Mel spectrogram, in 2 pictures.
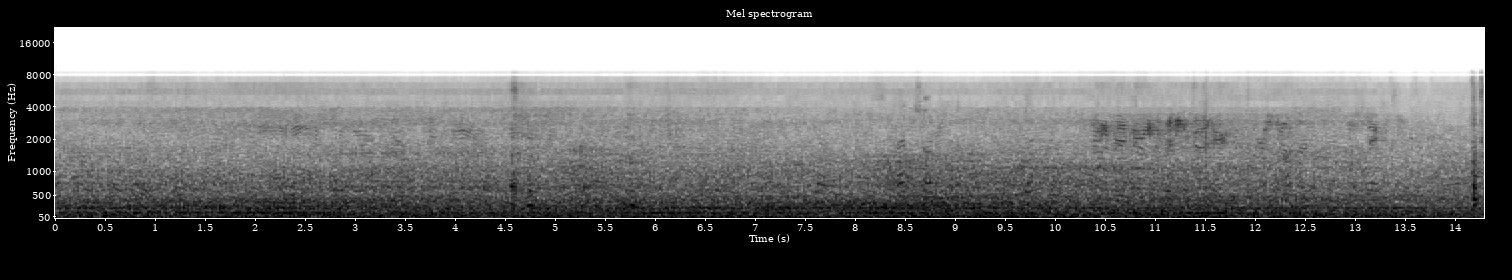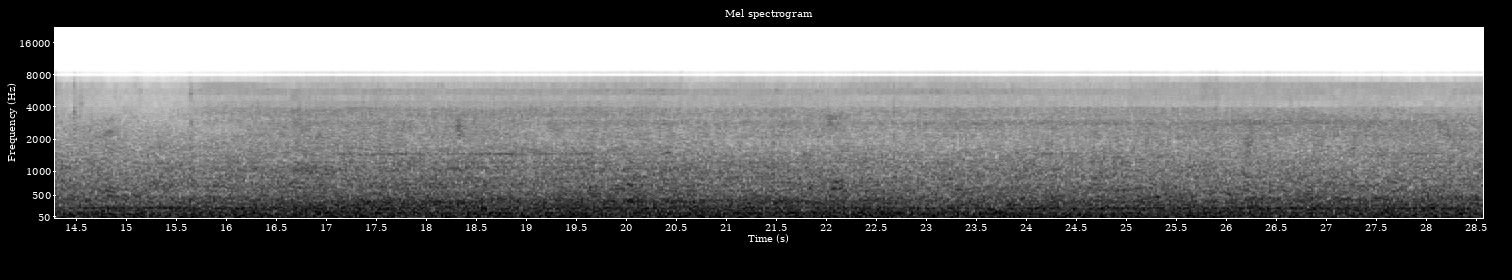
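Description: Steady low engine-like rumble with a constant low hum, under indistinct crowd voices; a single sharp click about halfway through.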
